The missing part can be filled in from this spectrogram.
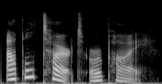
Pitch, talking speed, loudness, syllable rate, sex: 205 Hz, 185 wpm, -19 LUFS, 4.6 syllables/s, female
